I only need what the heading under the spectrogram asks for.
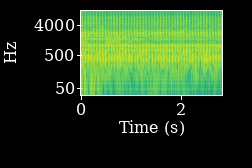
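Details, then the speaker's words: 1995 Dodge Ram V10 cold no-start, engine off: relays click fast and evenly, three to four per second, sharp and tinny, louder as the warming PCM tries to ground the ASD/fuel pump control; nothing loading the 8 V reference, bad PCM suspected. "you can see as it warms up if something warms up inside this PCM see how it's trying to pull the uh the control side trying to ground it and the relays are clicking louder and louder"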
